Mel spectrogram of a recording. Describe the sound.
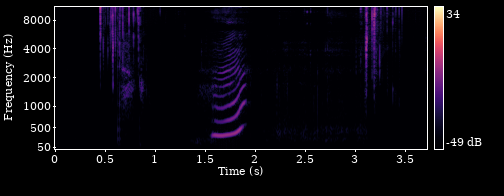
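Chewing of a white, sticky, slightly sweet rice cake (nian gao), with soft, faint mouth noises. A brief hummed tone and a few quiet voice sounds come through around the chewing.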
